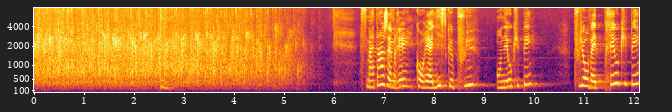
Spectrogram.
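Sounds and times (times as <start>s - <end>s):
church congregation applauding during a service: 0.0s - 5.7s
speech: 6.6s - 10.1s, 10.8s - 12.0s.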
